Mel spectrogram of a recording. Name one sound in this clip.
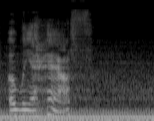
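An elderly woman speaks briefly and calmly nearby.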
